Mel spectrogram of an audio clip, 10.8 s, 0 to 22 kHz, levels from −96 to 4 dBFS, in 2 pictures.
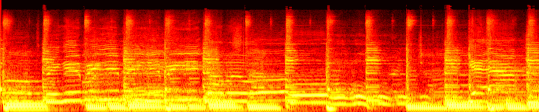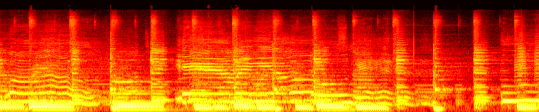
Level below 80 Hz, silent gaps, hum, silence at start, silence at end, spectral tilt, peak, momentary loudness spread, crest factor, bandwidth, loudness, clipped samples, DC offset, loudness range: -24 dBFS; none; none; 0 s; 0 s; -7 dB/octave; 0 dBFS; 6 LU; 10 dB; 13.5 kHz; -11 LUFS; under 0.1%; under 0.1%; 1 LU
